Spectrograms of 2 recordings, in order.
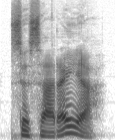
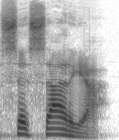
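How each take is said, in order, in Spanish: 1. El acento está en la tercera sílaba. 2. El acento está en la segunda sílaba. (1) "no lleva tilde. Así que se pronuncia Cesarea" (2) "esa palabra lleva acento en la antepenúltima sílaba"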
